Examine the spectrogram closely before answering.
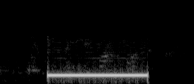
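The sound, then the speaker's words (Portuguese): A telephone ringback tone plays as a caller phones someone who does not answer. A single loud, steady, single-pitched tone lasts about a second, with near silence before and after. “Tô ligando pra Isabel. Mas a Isabel não me responde.”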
